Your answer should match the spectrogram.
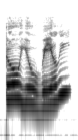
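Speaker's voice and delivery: put-on high, hopeful little-boy question; eager small boy. A narrator's reading. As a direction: beg to be told it's true. John asks again eagerly.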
